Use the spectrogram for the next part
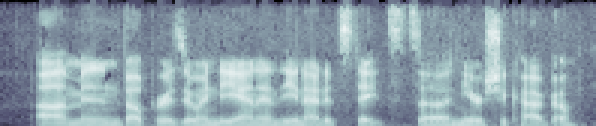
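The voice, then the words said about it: American accent. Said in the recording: “you're obviously, from the accent, a Native American, not an expat”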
